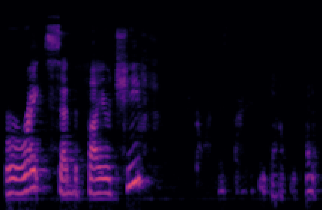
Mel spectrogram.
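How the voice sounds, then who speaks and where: A woman reading a storybook aloud to young children as a teacher, expressive, with encouraging conversational asides and questions to her listeners. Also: mid-range voice, normal speed. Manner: expressive, emphatic when reading. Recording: dull, lo-fi sound.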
